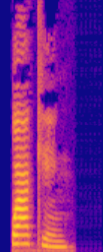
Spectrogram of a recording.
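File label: "whacking", English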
